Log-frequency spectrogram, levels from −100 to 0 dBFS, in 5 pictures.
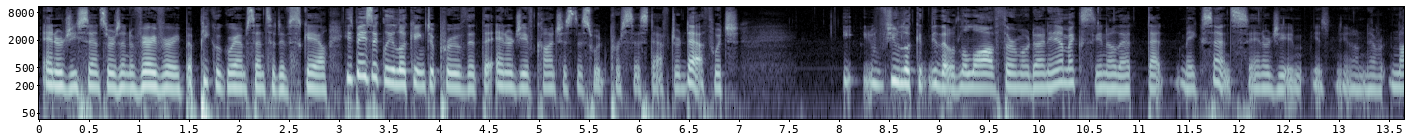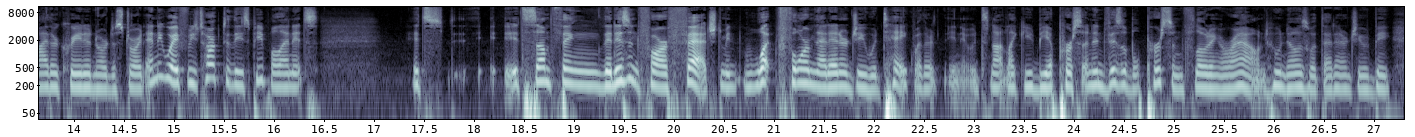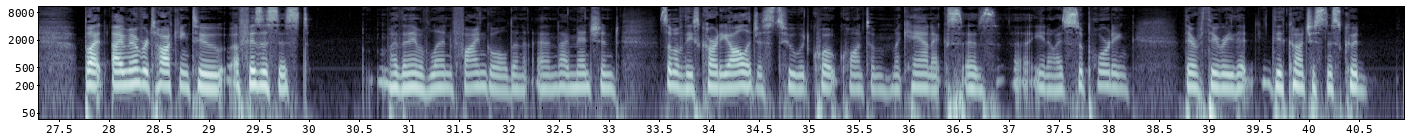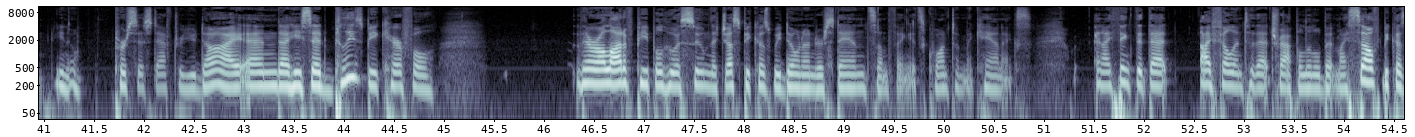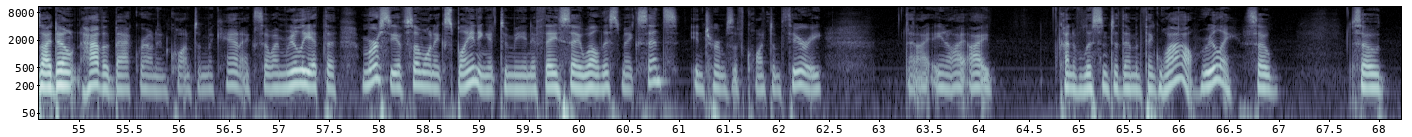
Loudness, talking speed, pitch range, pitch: -24 LUFS, 200 wpm, 175-205 Hz, 185 Hz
